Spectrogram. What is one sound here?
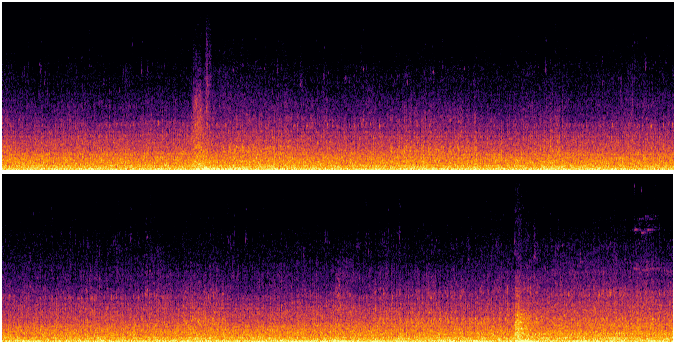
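Tank tracks clatter over rough ground.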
